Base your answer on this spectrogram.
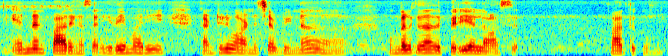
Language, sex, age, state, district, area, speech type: Tamil, female, 18-30, Tamil Nadu, Nagapattinam, rural, spontaneous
